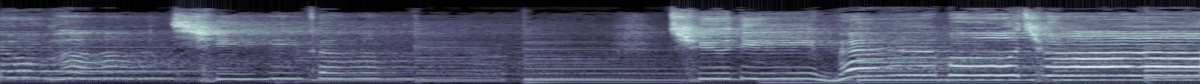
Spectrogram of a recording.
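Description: A woman singing a slow Korean worship song into a microphone over instrumental backing, with vibrato on her held notes.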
